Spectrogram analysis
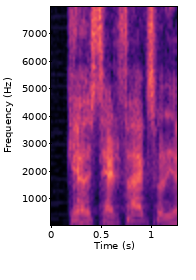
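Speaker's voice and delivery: put-on low character voice. Guessing TV characters, the speaker does Vera asking Jack for cigarettes: low, deep Vera voice. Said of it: "Her voice progressively got lower and deeper".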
